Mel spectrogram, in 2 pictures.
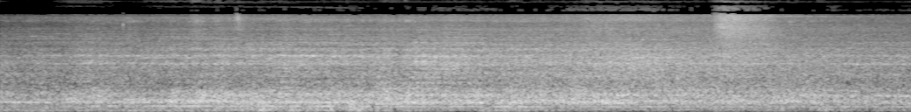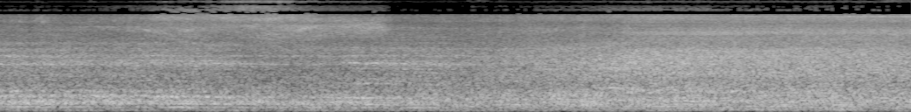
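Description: Sydney Trains stainless-steel double-deck electric train running past along the station platform: a steady rumble of wheels and motors with a low hum, loudest a few seconds in. A brief high-pitched sound comes about seven seconds in.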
